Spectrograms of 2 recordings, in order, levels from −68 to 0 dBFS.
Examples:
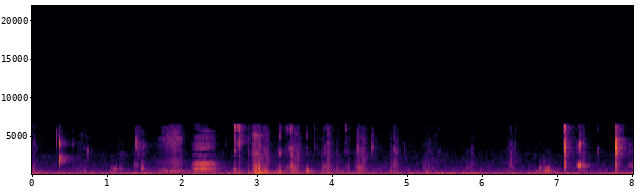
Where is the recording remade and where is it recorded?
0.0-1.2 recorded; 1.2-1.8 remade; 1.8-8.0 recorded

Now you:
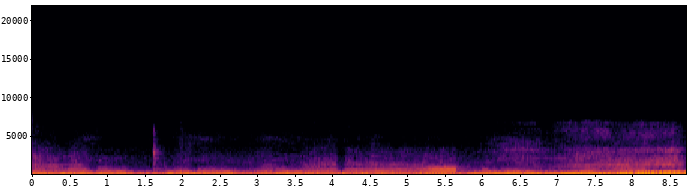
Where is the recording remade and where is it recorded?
0.0-2.0 recorded; 2.0-3.2 remade; 3.2-4.6 recorded; 4.6-5.5 remade; 5.5-8.7 recorded

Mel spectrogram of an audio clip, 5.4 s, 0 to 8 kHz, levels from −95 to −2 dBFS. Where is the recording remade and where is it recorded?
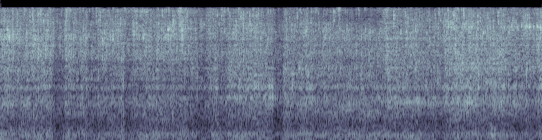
0.0-5.4 recorded

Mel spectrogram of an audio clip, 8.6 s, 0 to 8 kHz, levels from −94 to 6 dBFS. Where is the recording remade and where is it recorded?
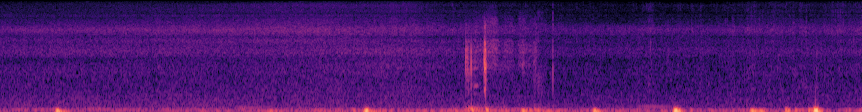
0.0-8.6 recorded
